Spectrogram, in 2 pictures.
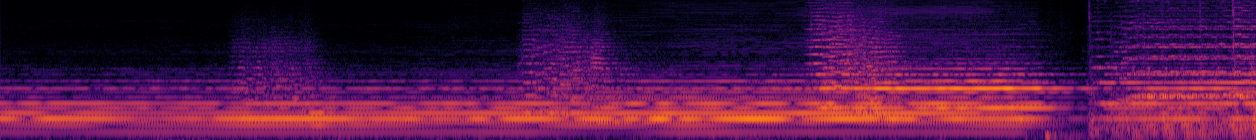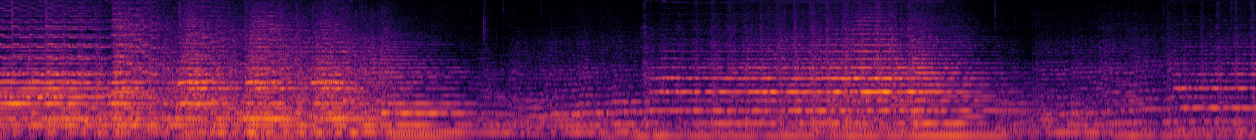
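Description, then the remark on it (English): The orchestral overture to an opera by Salieri plays with no talking, opening on sustained held chords and swelling notes before bursting into a fuller, busier passage of strings and winds that stays strong throughout. “So we're going to listen to the overture, just a little bit of it.”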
